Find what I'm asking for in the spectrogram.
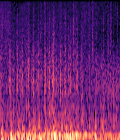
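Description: Grenade blast in the WWII shooter Hell Let Loose during a battle at Stalingrad: a loud, close, rumbling burst that fills the whole moment with no speech over it.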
